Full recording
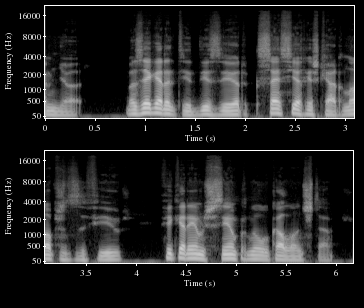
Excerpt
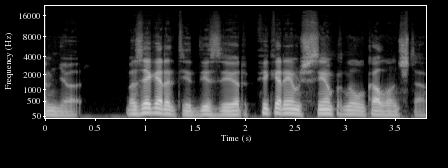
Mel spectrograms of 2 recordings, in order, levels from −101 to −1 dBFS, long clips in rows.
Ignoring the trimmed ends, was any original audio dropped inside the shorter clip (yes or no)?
yes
